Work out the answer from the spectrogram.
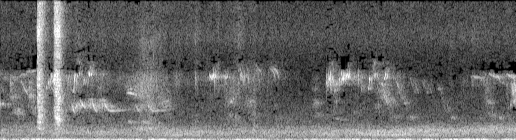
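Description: Faint outdoor ambience: small birds chirping in short trills, over a low steady rumble. Two sharp clicks come about half a second in.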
